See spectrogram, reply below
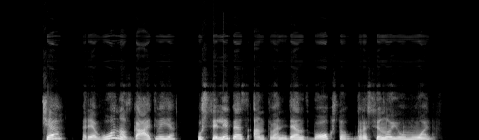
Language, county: Lithuanian, Vilnius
